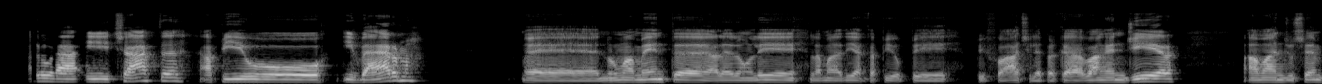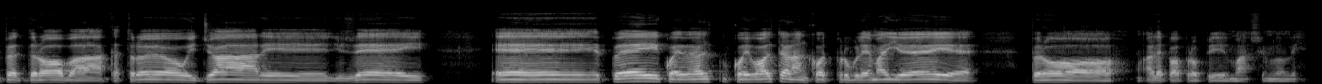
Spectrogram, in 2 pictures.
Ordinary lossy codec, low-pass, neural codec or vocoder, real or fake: none; none; none; real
